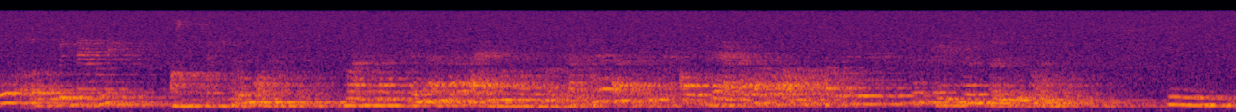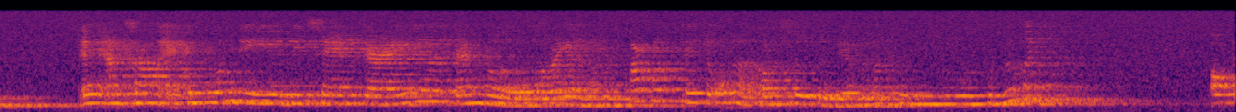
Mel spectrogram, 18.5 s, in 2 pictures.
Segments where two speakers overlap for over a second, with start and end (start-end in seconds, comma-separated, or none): none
